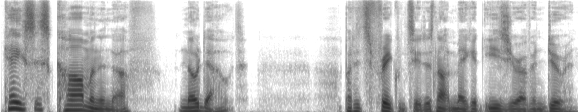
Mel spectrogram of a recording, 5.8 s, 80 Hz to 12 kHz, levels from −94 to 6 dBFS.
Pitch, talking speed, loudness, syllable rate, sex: 100 Hz, 175 wpm, -20 LUFS, 5.4 syllables/s, male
